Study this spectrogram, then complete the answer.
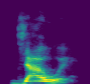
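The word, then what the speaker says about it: Yahvé: habló quien era el dios que les hablaba ya ve ya ve que es como se pronuncia quiere decir el eterno quien es el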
